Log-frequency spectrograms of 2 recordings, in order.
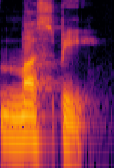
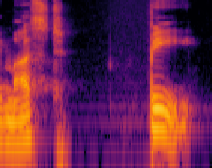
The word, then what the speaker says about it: must be: The T is silent because it's between consonants when you link the words. Must be. Link the sounds, s with a b, s, b. Together, must be, must be.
